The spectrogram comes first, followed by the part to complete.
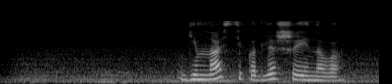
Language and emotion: Russian, neutral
